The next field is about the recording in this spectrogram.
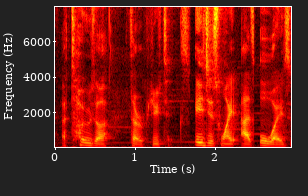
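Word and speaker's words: Atossa: the company's name is atoza i think that's how you pronounce it atozer therapeutics easiest way as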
